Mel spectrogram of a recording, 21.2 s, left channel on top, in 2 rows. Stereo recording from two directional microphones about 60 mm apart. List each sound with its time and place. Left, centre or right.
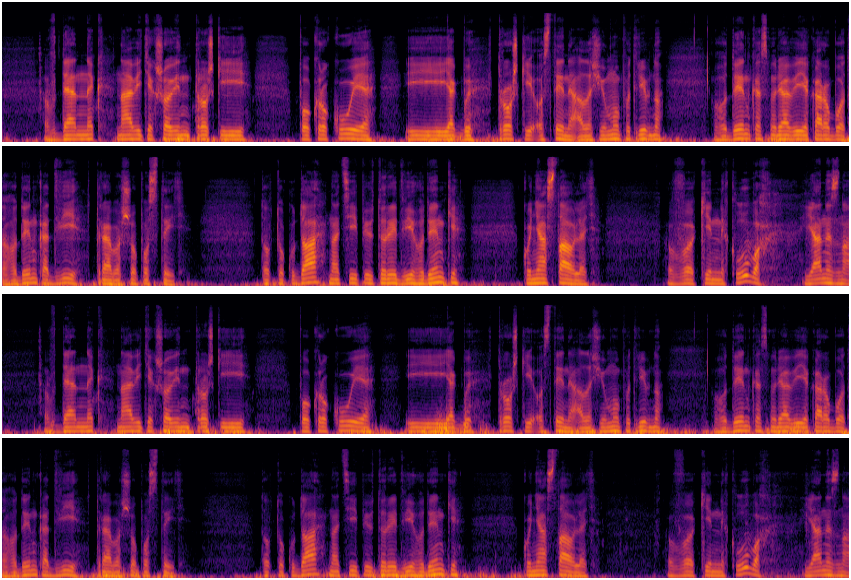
0.5 s speech: right
13.8 s speech: right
